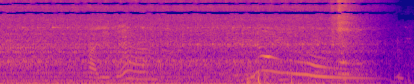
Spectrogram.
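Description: A yellow school bus's engine running close by, a heavy, steady low rumble that fades near the end. Short gliding tones come through the rumble, and a longer falling one runs through the second half.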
